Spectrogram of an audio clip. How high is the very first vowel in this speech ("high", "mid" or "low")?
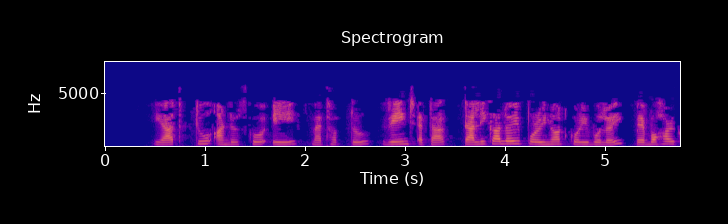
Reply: low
